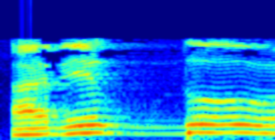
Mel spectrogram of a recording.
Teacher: Anigdu goin tidak dipantulkan karena goin bukan huruf kolkola.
